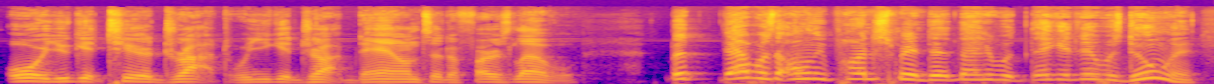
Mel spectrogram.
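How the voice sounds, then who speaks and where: A man's voice: fairly high pitch, lively intonation, fairly quick, darkish tone. A young man, hosting a podcast and telling stories in a laid-back, profane, slangy way. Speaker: podcast host. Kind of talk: casual podcast storytelling.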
